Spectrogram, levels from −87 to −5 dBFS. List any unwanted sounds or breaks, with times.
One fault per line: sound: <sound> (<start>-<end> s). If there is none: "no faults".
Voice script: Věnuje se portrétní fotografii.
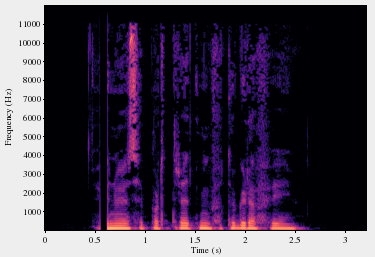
sound: dropout (0.5-0.6 s)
